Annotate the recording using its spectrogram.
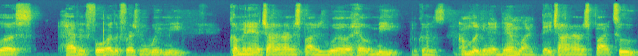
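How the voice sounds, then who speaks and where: A man with an American accent speaks in a dark, mellow tone. His fairly low pitch stays monotone and flat. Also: moderate pace. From South Carolina, US. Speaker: college basketball player. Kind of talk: interview.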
